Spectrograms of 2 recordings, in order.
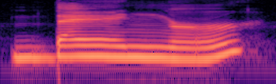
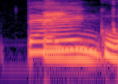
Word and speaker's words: Bangor: It's not Banger. It's Bangor. Bangor. Like bang and like Bangor.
